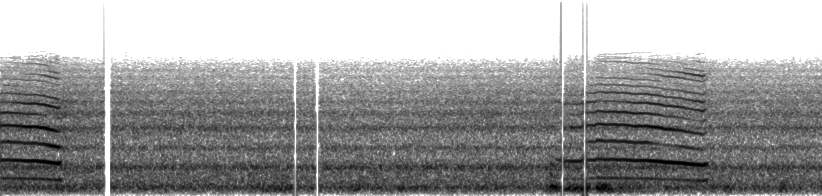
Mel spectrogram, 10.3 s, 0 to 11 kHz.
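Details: Den-dwelling bears on January 16, 2013: two separate harmonic calls, a brief one at the start and a longer slightly falling tone later, with quiet hiss filling the gap between.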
